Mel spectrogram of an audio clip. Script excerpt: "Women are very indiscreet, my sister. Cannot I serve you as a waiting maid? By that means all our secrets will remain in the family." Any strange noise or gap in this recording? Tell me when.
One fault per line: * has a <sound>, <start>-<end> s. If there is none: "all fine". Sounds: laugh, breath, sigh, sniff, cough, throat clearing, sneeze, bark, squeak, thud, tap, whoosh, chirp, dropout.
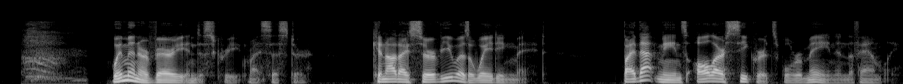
* has a breath, 0.2-0.9 s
